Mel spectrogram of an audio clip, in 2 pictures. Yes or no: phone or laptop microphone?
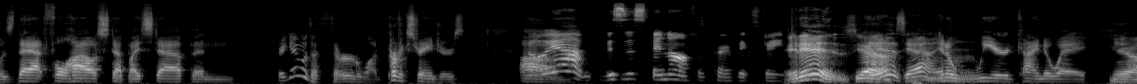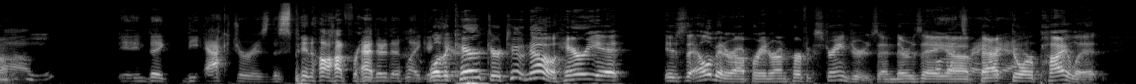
no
